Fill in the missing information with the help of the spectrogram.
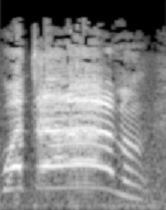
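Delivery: big high shouted greeting; excited shout. Retold or imitated. East Coast crowd greeting the podcast host, shouting. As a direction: yell it like fans spotting a celebrity.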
